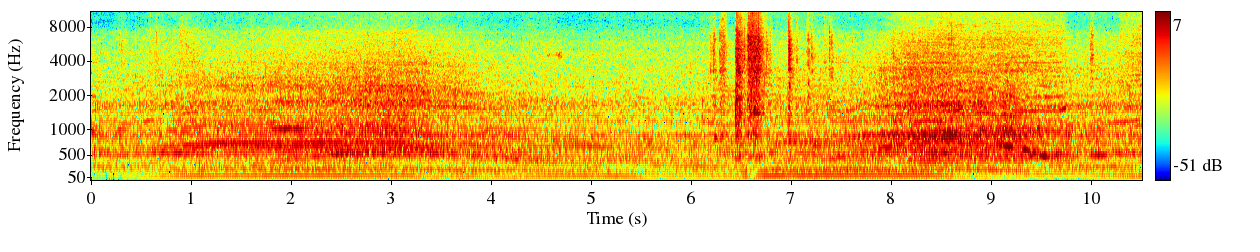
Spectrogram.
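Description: Hydraulics whine as a loader lifts a hay bale.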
